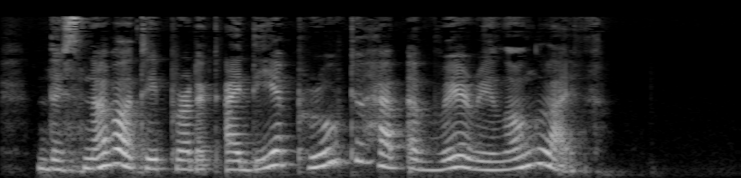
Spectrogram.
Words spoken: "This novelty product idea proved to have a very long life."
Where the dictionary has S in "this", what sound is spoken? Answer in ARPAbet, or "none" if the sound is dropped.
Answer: S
